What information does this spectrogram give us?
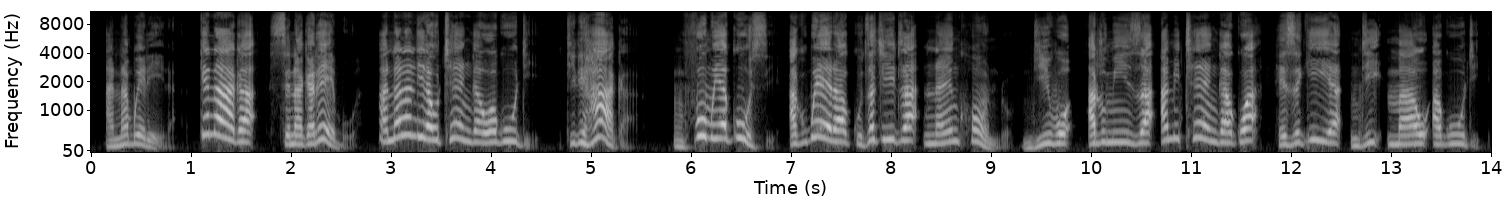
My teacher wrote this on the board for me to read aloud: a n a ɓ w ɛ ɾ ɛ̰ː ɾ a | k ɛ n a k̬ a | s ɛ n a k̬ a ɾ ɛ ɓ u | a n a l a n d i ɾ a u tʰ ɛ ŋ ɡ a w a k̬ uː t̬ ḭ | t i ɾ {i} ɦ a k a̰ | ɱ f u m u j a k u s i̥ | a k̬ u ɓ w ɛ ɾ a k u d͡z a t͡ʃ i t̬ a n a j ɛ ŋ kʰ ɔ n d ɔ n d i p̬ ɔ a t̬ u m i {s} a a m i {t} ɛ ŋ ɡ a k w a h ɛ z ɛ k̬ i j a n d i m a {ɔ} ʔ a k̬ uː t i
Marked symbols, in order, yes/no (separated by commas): yes, no, no, no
